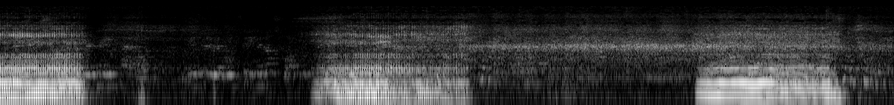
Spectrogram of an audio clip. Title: Snoring again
